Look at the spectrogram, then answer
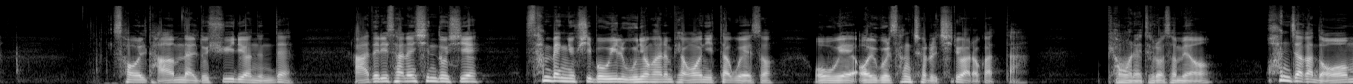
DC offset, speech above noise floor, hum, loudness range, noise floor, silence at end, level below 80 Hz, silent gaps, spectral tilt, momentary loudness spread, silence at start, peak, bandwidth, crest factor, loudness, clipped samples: under 0.1%; 44 dB; none; 4 LU; -59 dBFS; 0 s; -42 dBFS; none; -5.5 dB/octave; 10 LU; 1.15 s; 0 dBFS; 17 kHz; 16 dB; -16 LUFS; under 0.1%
